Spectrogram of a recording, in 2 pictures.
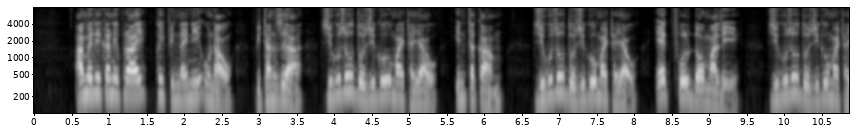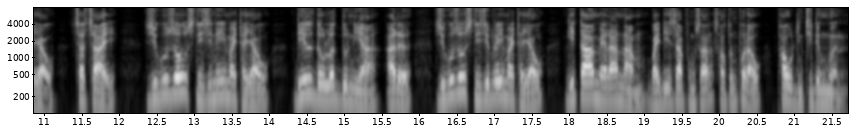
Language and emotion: Bodo, neutral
